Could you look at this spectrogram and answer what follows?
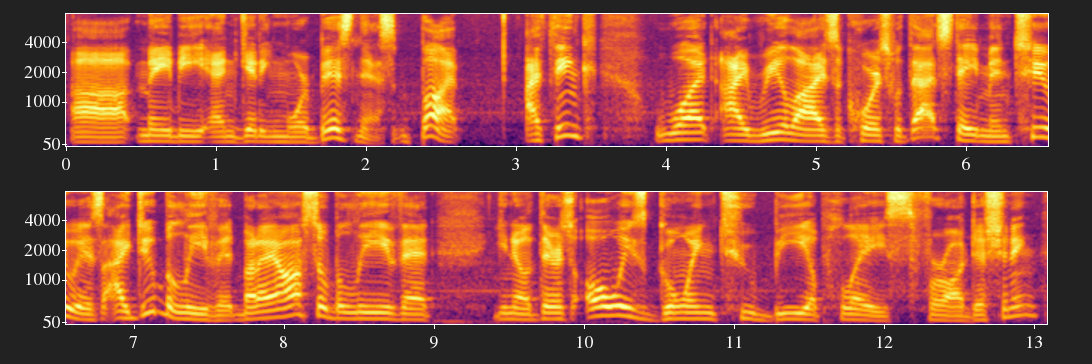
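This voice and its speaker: A man's voice: mid-range voice, very animated, moderate pace, dry recording. Middle-aged man, casual coaching talk, close dry mic. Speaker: voice-over coach and video host. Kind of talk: casual instructional talk to camera. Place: small home studio with acoustic foam, indoors. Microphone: broadcast microphone on a boom arm, close.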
